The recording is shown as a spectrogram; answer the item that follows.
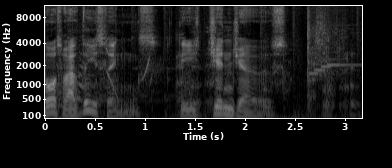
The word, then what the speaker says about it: Jinjo: these things these jinjos i don't care if i'm mispronouncing that someone will probably tell me off but that's how i pronounce it as a kid so that's how i'm going to keep pronouncing it damn it um yes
